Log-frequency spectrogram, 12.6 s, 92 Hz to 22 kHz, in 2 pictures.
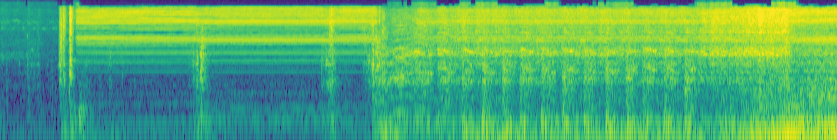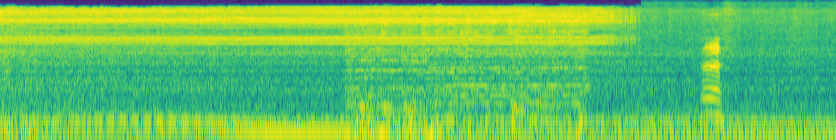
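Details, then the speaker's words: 1989 Jeep Cherokee 4.0L I6 (Renix, AW4) on its old battery, sat 24 hours at 12.68 V. The starter turns sluggishly at about four beats a second for several seconds, then fires and idles. Weak battery dragging the crank; the alternator then charges to 14 V. "interesting well it started that's a pleasant surprise like I said if it's sets for a week usually it doesn't start"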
